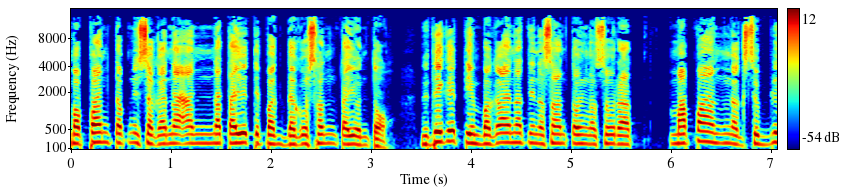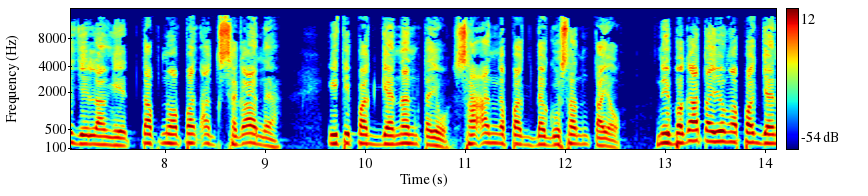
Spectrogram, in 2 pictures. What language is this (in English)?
Filipino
